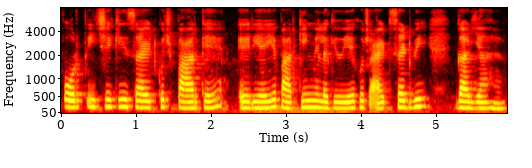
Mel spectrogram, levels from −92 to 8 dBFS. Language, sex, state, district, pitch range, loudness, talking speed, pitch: Hindi, female, Madhya Pradesh, Dhar, 175-200 Hz, -16 LUFS, 200 wpm, 185 Hz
